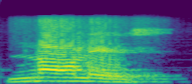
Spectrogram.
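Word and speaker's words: knowledge: তাহলে বন্ধুরা বুঝতে পারছ যে ডি এর পরে যদি যে থাকে অথবা ডি এর পরে যদি জি থাকে তাহলে আমরা ডি এর উচ্চারণ করবো না।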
